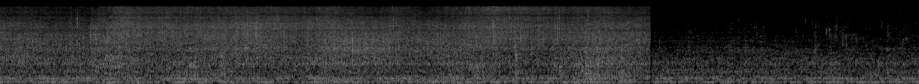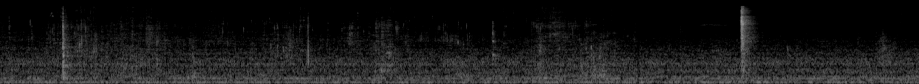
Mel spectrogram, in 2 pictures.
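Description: Chopped vegetables and tomato paste sizzling in a stainless steel pot as they are stirred with a spoon. The sizzle cuts off suddenly about six seconds in, leaving quieter stirring with a few sharp clicks of the spoon on the pot, the loudest near the end.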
